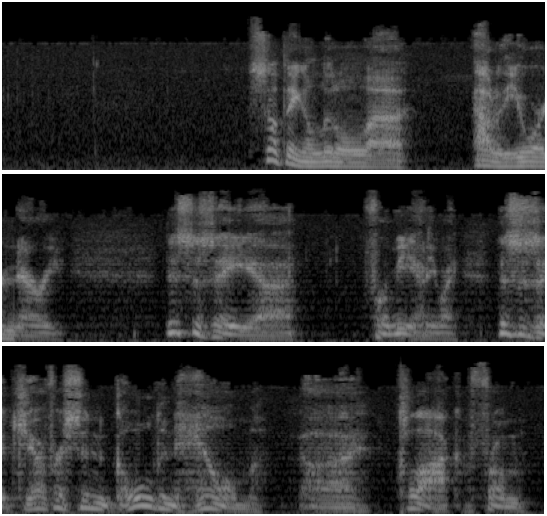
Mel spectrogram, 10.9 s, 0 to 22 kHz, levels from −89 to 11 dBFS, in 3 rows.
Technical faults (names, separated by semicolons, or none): channel delay (comb filtering)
